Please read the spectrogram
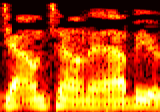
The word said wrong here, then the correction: Downton Abbey: or Downton Abbey. I didn't say that right, did I? Downton Abbey.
